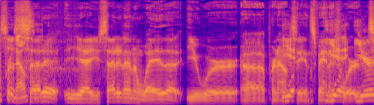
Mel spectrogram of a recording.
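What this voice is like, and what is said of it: Usual voice. Nothing is said of it.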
